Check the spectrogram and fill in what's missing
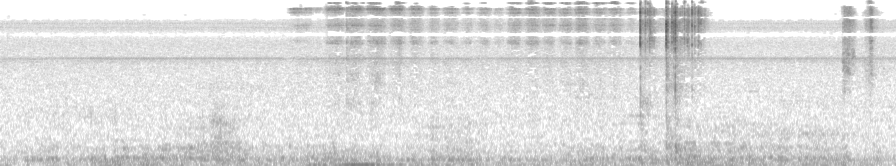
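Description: A solid moulded block of pink kinetic sand with a studded top is sliced and scraped by a patterned metal kitchen knife held in the hand. The blade gives soft, low, grainy rubbing and cutting sounds through the sand, with a few brief bright crisp scrapes toward the end.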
